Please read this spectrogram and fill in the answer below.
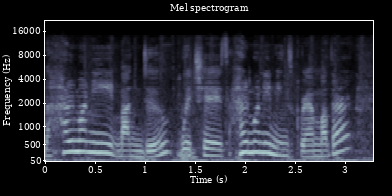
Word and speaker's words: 만두: So this is called halmoni mandu which is halmon means grandmother and mandu is dumpling.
